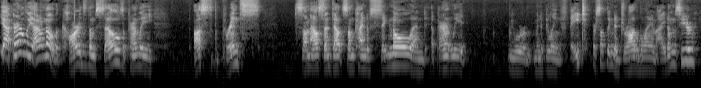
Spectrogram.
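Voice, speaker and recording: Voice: mid-range voice, lively intonation, normal speed, fairly bright tone. A young adult rambling casually as a let's play commentator while playing a video game. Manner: rambling and chatty, with many fillers. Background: game soundtrack music.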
